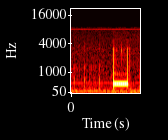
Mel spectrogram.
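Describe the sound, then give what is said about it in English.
A single short, steady electronic telephone tone sounds once, clear and fairly loud, during a Skype call attempt, over a faint low background hum with no one talking. “See if they pick up the phone.”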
